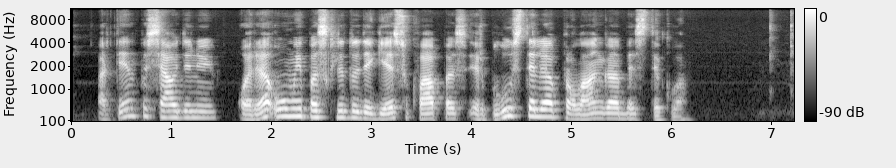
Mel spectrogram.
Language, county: Lithuanian, Vilnius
